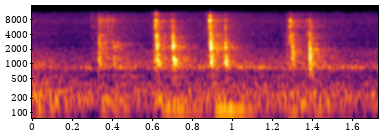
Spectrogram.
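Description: A few quiet, quick keystrokes on a computer keyboard typing a short Windows 10 search, with soft separate clicks in small bursts and no talking.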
